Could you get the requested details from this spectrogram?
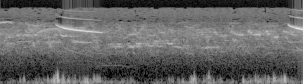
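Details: In spring on the willow-lined Vistula meadows of Żuławy Wiślane, a Eurasian penduline tit gives thin, high, drawn-out descending whistles at the start and end, over low rumbling thumps of wind or handling noise.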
